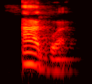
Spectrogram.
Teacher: O acento escrito não existe, mas o acento falado está no A. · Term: acento prosódico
